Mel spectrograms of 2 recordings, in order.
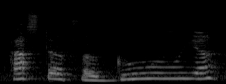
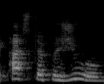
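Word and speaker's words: pasta fagioli: there's something pasta fugulia pasta fagula is that what you're typing with a hard G I heard somebody say pasta fazool before and I thought I don't know if that's how you say it or not but I heard it that way has anyone tried Kraft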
